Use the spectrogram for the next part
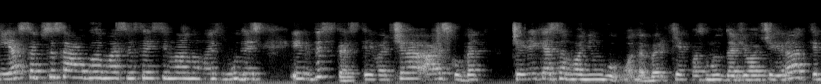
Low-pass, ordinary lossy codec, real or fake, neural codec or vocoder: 7.2 kHz; AAC, 32 kbps; real; none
